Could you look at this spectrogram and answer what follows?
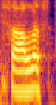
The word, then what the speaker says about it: Salas: Lorraine Salas, L-O-R-R-A-I-N-E, Salas, S-A-L-A-S. – Can you spell your last name for me again? – S-A-L-A-S.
